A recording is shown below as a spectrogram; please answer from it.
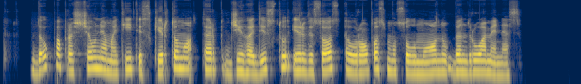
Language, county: Lithuanian, Vilnius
